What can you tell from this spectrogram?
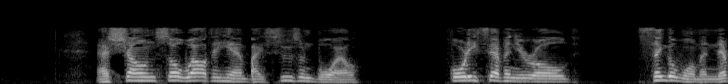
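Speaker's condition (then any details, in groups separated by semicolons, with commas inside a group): No condition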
